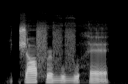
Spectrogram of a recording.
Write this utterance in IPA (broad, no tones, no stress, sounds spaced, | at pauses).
t͡ʃ ɑ f ə˞ v u v u h ɛ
